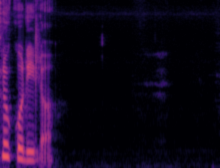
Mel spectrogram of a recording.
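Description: A woman's voice reading a Bengali story aloud, breaking off about half a second in; the rest is dead silence.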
